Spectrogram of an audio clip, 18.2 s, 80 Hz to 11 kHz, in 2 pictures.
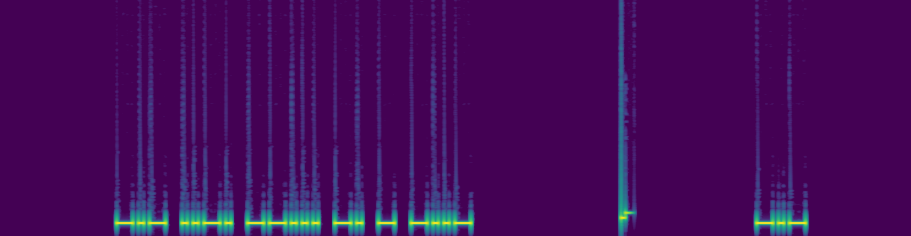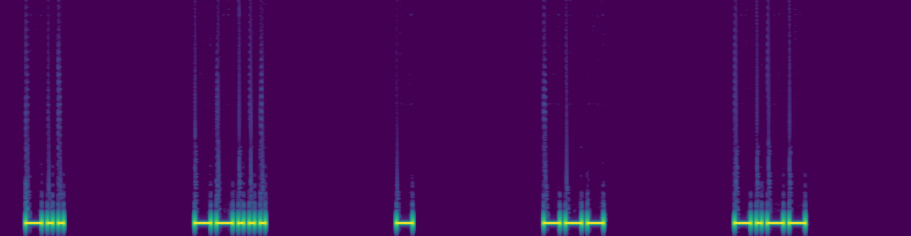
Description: Morse code, heard as a keyed tone, about 22 wpm, spaced as for 9 wpm, 700 Hz. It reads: KF7NTX KD7TOY
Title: USA Call Signs - 6 Characters - 8x Character Spacing - 22wpm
